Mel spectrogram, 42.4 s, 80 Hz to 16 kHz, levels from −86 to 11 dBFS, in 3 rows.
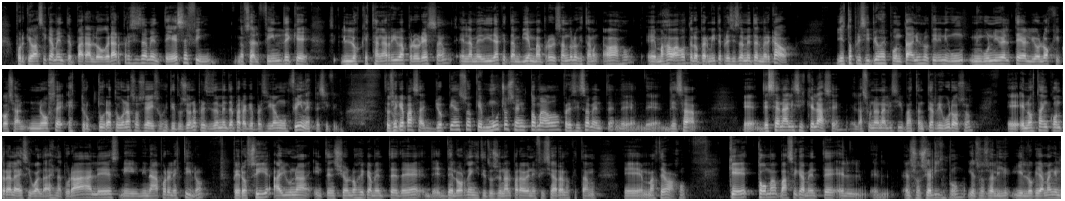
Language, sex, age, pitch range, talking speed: Spanish, male, 30-49, 125-155 Hz, 205 wpm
